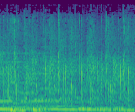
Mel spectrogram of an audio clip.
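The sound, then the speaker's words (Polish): Warm audience applause welcoming a singer onto the stage: dense, steady clapping throughout with no breaks, and a low tonal hum underneath. “Brawa gorące, zapraszamy cię tu.”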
